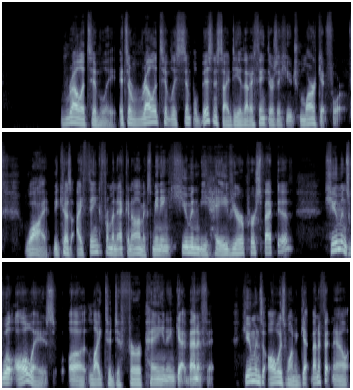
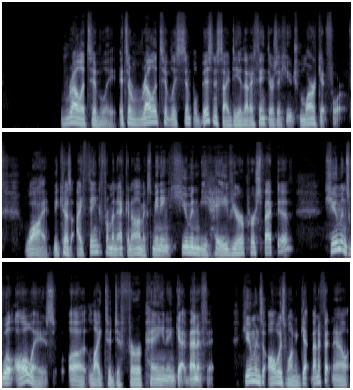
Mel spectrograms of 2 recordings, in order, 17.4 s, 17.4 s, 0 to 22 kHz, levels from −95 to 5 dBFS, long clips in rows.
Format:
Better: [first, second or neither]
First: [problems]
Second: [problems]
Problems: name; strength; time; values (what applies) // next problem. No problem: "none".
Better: neither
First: none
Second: none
